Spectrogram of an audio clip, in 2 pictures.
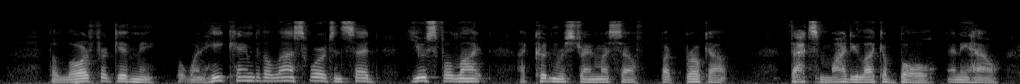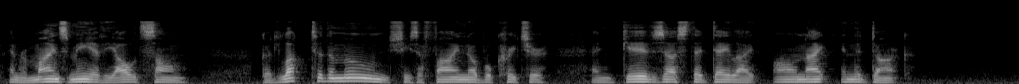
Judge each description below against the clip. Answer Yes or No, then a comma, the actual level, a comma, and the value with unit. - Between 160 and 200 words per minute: Yes, average, 165 wpm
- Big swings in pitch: No, average, 4.3 semitones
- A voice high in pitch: No, low, 115 Hz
